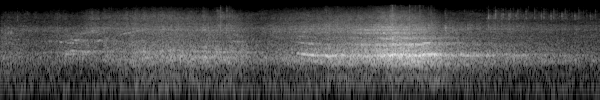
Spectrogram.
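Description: Jeep Wrangler's engine working under load as it climbs a very steep ramp, swelling to its loudest about three to four seconds in, then easing off.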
